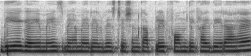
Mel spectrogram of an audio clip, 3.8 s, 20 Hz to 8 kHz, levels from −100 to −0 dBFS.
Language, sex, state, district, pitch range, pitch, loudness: Hindi, female, Uttar Pradesh, Muzaffarnagar, 195-200 Hz, 195 Hz, -16 LUFS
